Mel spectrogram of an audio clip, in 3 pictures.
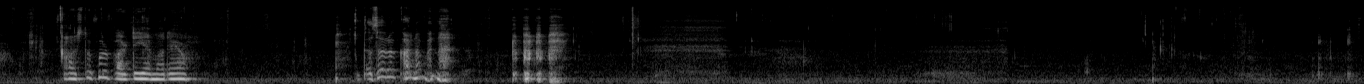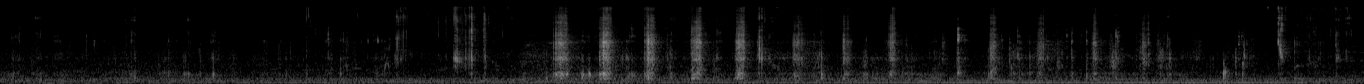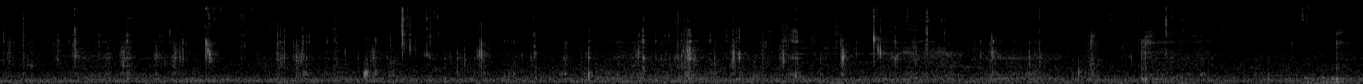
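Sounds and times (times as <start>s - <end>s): woman chewing crunchy food: 11.4s - 40.9s.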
